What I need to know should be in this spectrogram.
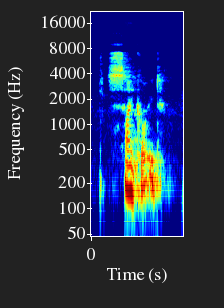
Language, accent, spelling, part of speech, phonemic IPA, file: English, Southern England, psychoid, noun / adjective, /ˈsaɪkɔɪd/, LL-Q1860 (eng)-psychoid.wav
- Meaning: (noun) An innate physical reaction to a psychological stimulus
